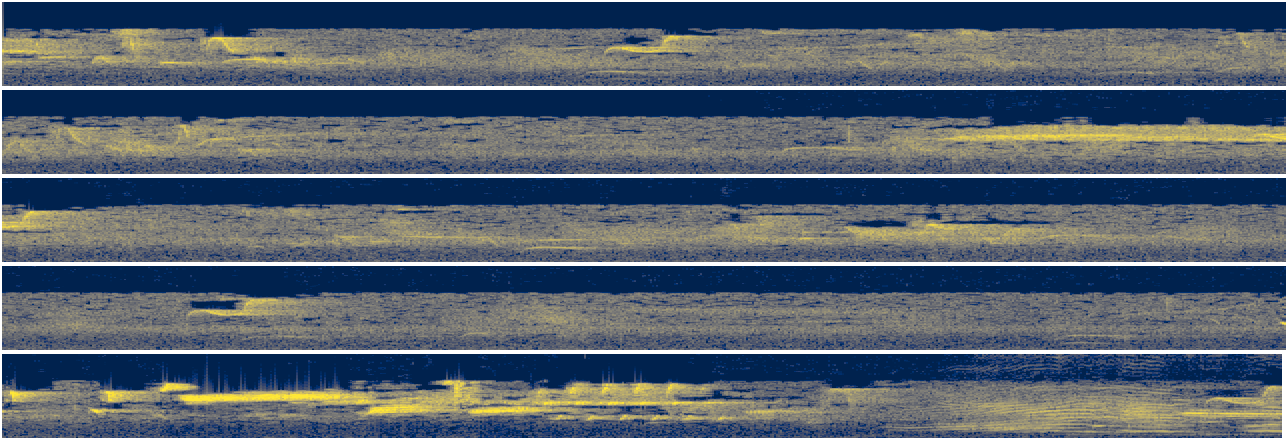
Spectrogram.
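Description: Forest birds chirping and calling in bursts, loudest about twenty seconds in, over a steady rushing background noise.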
